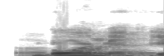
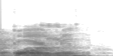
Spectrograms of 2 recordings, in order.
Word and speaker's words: Bournemouth: Bournemouth, yeah, Bournemouth.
